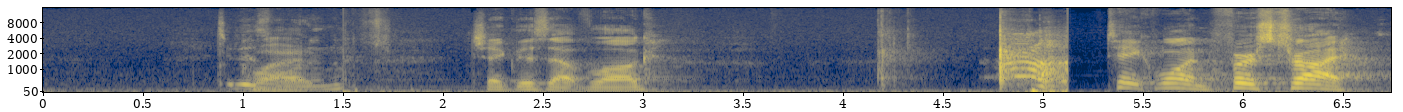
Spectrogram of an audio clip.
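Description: A young man talks cheerfully right into a microphone.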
